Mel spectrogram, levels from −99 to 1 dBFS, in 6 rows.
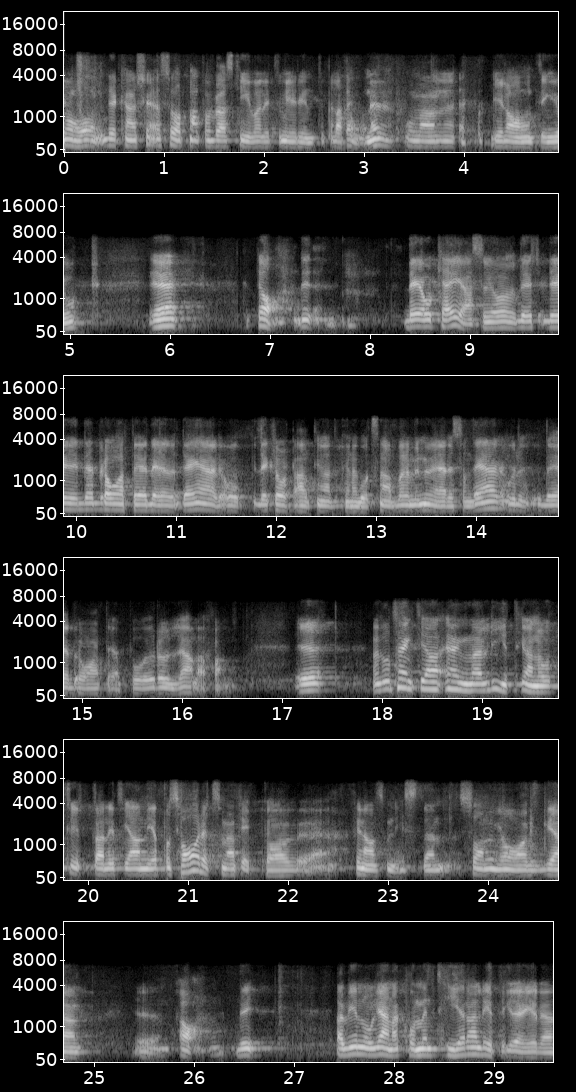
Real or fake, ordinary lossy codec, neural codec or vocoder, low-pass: fake; Opus, 32 kbps; codec, 16 kHz, 2 kbps, X-Codec, HuBERT features, trained on general audio; 7.2 kHz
